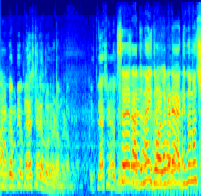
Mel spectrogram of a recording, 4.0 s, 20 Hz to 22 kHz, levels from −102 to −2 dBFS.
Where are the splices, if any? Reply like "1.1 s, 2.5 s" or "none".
none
